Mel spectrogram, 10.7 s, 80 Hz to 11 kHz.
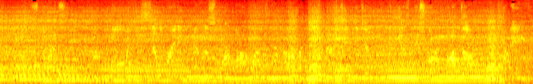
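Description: Modified race car's V8 engine held at high revs during a burnout, the rear tires spinning and smoking. The revs dip and climb back a few times about halfway through, then hold steady again.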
